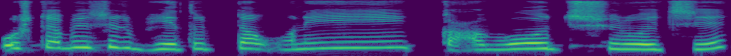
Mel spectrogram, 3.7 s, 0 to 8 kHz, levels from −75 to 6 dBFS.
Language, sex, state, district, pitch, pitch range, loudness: Bengali, female, West Bengal, Dakshin Dinajpur, 280 Hz, 255-325 Hz, -17 LUFS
